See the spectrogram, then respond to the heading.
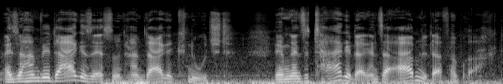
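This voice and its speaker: Man, mid-pitched voice, candid casual interviewee, searching for words, faint outdoor urban noise. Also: animated, brisk, creaky. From Berlin, Germany. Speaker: interview guest. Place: outdoors on a large urban lawn. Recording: noisy outdoor recording with traffic ambience.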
